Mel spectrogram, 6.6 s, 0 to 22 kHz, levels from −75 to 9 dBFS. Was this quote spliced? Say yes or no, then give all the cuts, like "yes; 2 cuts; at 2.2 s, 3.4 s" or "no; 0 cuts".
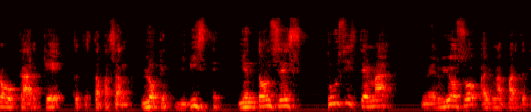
yes; 4 cuts; at 0.9 s, 1.7 s, 2.9 s, 4.0 s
